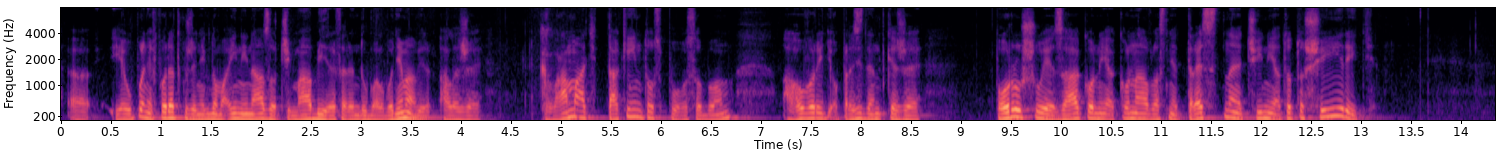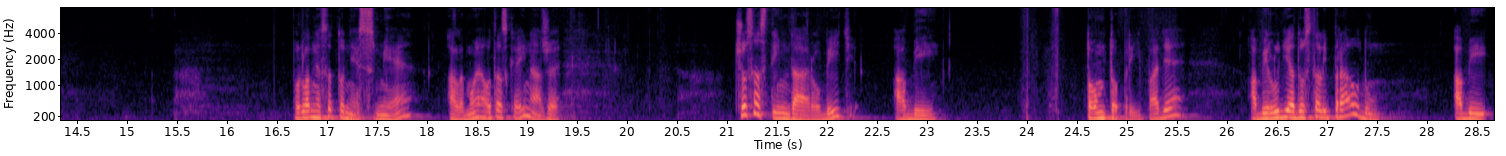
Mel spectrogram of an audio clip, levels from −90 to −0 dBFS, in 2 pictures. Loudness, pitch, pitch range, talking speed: -30 LUFS, 135 Hz, 120-160 Hz, 130 wpm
